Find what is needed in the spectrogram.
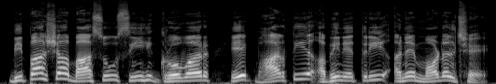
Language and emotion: Gujarati, neutral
